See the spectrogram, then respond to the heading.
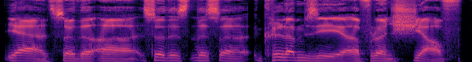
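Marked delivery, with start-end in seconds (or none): none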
